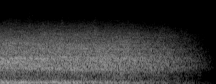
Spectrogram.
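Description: A noisy whoosh-and-rumble sound effect accompanying the league logo outro, dying away and fading out in the last half second.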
